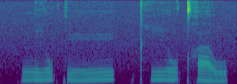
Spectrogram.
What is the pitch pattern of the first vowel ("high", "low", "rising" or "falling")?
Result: rising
